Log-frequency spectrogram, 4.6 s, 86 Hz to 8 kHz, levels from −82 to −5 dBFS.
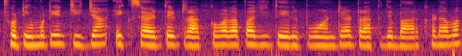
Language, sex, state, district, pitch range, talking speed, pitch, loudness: Punjabi, female, Punjab, Kapurthala, 210-225 Hz, 220 wpm, 220 Hz, -19 LUFS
